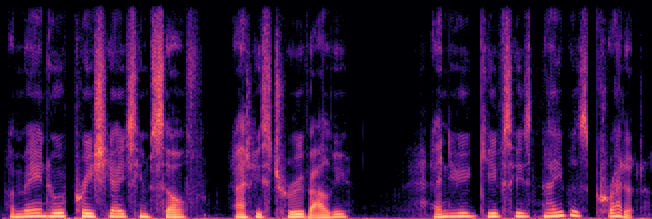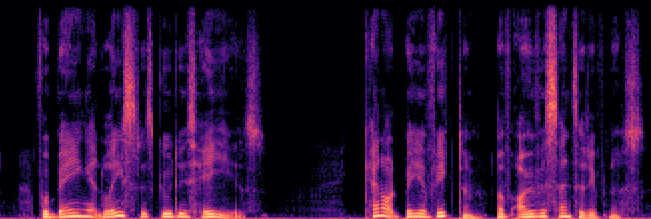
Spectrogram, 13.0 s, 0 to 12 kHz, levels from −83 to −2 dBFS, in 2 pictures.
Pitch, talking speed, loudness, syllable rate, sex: 150 Hz, 145 wpm, -17 LUFS, 4.6 syllables/s, male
